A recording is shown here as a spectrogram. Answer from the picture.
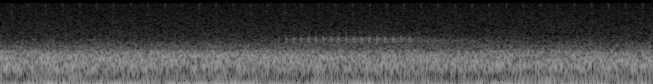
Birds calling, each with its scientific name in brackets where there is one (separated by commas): Downy Woodpecker (Dryobates pubescens)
